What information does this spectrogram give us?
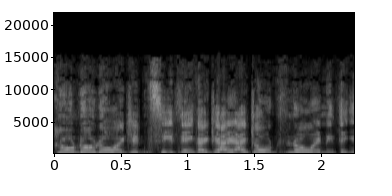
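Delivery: fast, high, flustered babble; backing out in a hurry; mother-in-law fleeing the room, babbling that she saw nothing; flustered rushed denial. Retold or imitated. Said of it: "And she's like".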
